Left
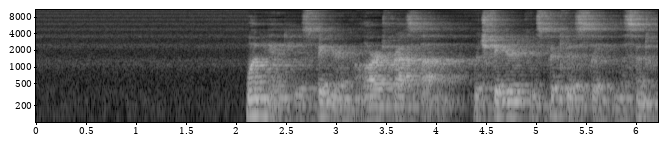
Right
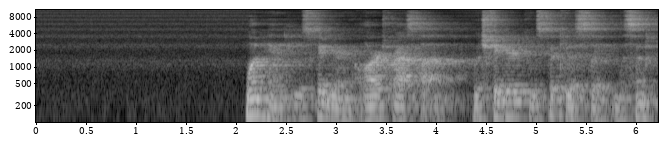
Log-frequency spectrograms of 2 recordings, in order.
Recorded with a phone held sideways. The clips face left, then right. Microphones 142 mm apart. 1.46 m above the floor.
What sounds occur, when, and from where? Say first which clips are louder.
2.1 s a man speaking: right 2 dB; 30° right (ahead or behind), 1.0 m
